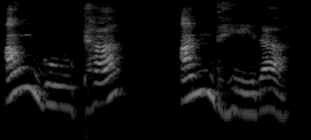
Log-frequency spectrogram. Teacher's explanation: अस्वर में जब हम इसका उच्चारण कर रहे हैं तो मुख से अधिक और नाक से कम आवाज निकल रही है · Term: अनुनासिक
